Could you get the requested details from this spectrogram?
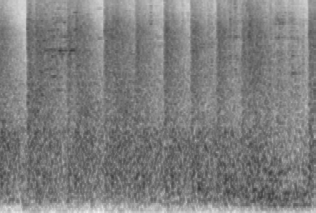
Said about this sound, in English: Did Santa just get shot?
